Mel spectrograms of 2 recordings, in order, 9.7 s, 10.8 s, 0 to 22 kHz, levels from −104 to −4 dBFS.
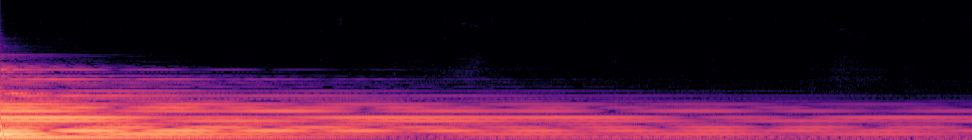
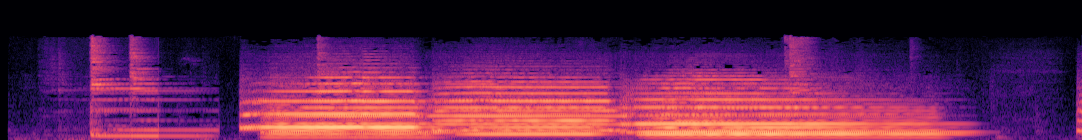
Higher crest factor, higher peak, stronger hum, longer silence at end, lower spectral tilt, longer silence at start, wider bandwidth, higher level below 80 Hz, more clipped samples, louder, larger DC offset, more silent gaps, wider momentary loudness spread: about the same, 20 dB vs 16 dB; about the same, -6 dBFS vs -6 dBFS; neither; about the same, 0 s vs 0 s; first, -11.5 dB/octave vs -8 dB/octave; second, 0 s vs 0.9 s; second, 4.4 kHz vs 8 kHz; about the same, -50 dBFS vs -52 dBFS; neither; second, -26 LUFS vs -21 LUFS; neither; neither; first, 22 LU vs 16 LU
